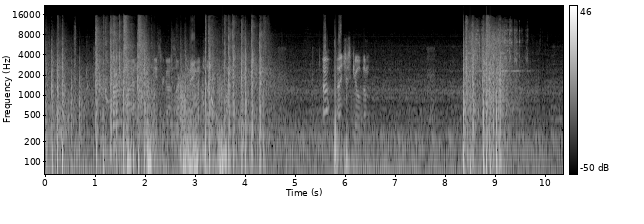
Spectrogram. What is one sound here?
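A machine gun fires in rapid bursts.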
